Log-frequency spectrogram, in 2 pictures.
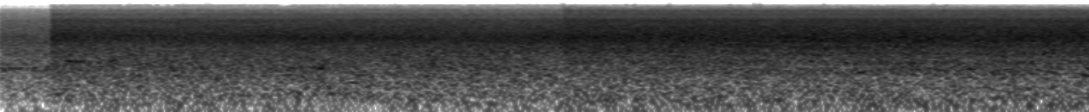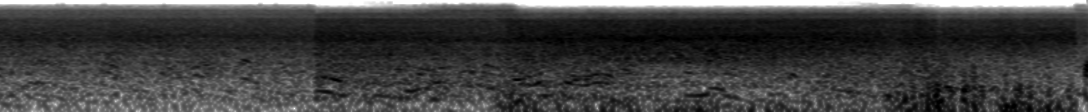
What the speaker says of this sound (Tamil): தண்ணி நல்லா பிரைட்டாக பாலருவி அப்படிங்கிற நேமுக்கு ஏற்ற மாதிரி நல்ல வெள்ளையும் கொட்டுது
